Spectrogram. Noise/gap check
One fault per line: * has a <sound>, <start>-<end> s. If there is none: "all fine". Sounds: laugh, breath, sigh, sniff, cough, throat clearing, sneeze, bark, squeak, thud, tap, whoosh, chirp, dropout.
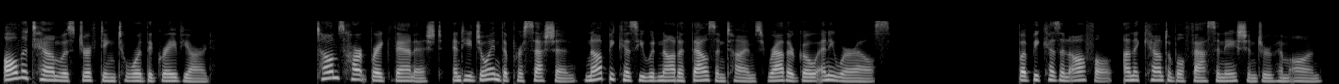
all fine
